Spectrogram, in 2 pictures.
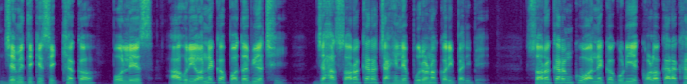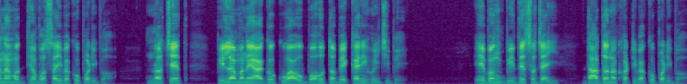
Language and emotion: Odia, neutral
